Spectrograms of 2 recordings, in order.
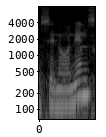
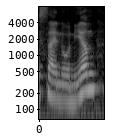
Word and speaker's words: synonyms: तो कुछ हमारे प्यारे से महान विद्यार्थी हैं जिसको पढ़ते हैं साइनोनियम, जो कि प्यारे बच्चों पूरी तरीके से गलत होता है। इसका सही प्रोनाउंसिएशन क्या होता है सभी आप सामने ध्यान देंगे। इसको हम पढ़ते हैं सिनोनिम्स।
